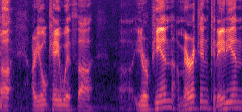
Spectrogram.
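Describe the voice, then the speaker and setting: The speaker has a plain, everyday voice, a moderate pace and ordinary pitch variation. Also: man, medium pitch for a man. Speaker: podcast host interviewing a young woman. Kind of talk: interview questions.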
